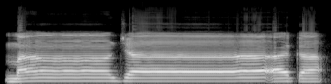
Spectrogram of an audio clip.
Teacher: مَن جَاءَكَ، جیم کیا کہ الف، اس پر مد، اور یہ سب سے بڑی مد ہے، 5 الف کے برابر ہم نے اس کو لمبا کرنا ہے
